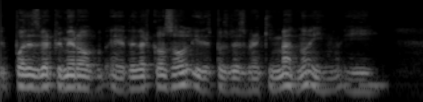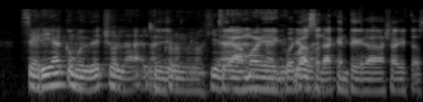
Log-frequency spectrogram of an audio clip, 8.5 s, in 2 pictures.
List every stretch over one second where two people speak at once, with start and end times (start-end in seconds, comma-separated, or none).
5.7-7.5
